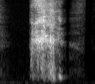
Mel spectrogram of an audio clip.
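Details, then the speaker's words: Self-induced sneeze triggered by tickling inside the nose with an object, with brief talk between attempts: a single loud, explosive sneeze with a brief intake of breath before and a short tail after. "Besides, once I find the spot, I have to"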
